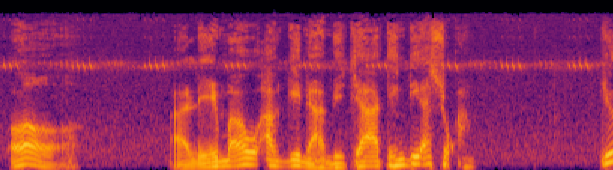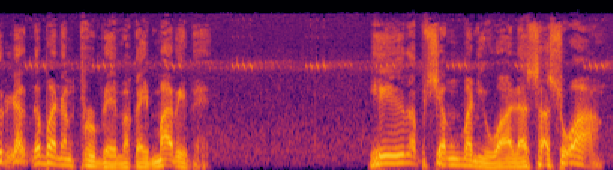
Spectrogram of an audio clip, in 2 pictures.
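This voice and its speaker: Here is a man voicing an old village healer in a horror audio drama. He speaks sternly with a lively, rising and falling pitch. Loud crickets and night ambience sit behind him. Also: a little slow, pauses often, background noise. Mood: dismissive. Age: older. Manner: scolding, lively and emphatic.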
